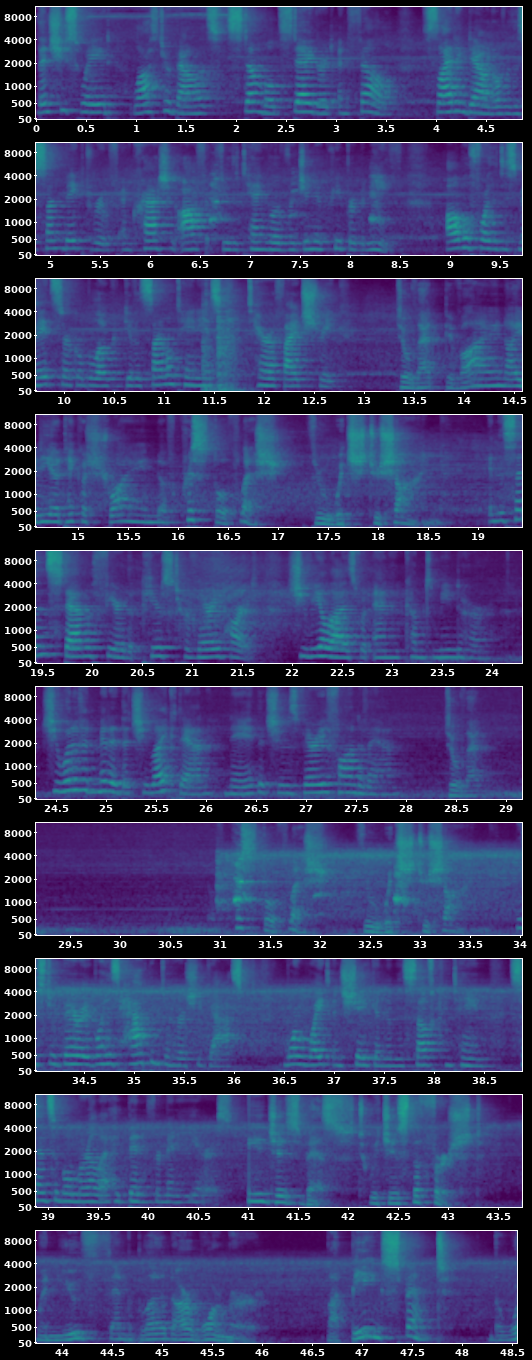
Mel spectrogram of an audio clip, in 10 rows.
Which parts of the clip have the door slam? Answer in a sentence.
You can hear the door slam from 11.3 to 11.9 s.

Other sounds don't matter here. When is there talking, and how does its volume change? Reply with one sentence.
You can hear the talking from 0.0 to 12.7 s, at a steady volume; from 13.3 to 28.8 s, at a steady volume; from 30.9 to 46.0 s, at a steady volume; and briefly from 46.6 to 48.5 s.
